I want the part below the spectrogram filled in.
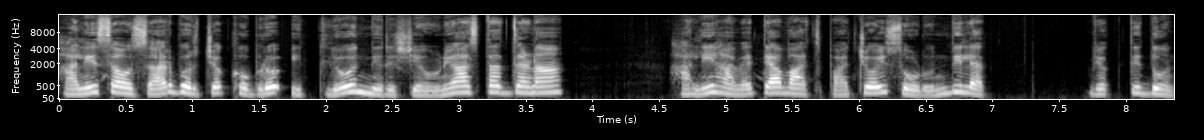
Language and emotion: Goan Konkani, sad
